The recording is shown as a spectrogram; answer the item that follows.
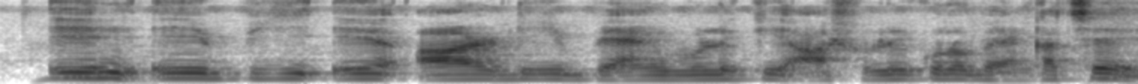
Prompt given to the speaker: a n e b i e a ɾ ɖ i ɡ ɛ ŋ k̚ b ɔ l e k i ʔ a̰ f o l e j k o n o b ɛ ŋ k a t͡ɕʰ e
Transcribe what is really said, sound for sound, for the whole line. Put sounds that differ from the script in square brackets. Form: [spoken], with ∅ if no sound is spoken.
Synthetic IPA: [e] n e b i e a ɾ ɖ i [b] ɛ ŋ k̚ b [o] l e k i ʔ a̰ [ʃ] o l e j k o n o b ɛ ŋ k a t͡ɕʰ e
